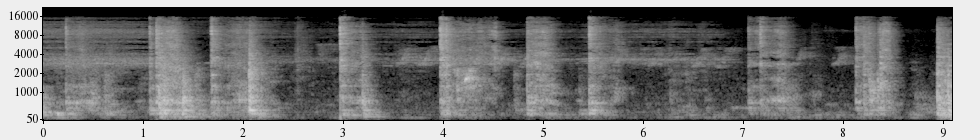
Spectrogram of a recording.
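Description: Banana flower and prawn curry (mocha chingri) being stirred in a metal pan, repeated bursts of spatula scraping and clanking against the pan with short pauses, close and fairly loud.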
